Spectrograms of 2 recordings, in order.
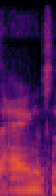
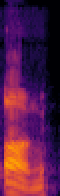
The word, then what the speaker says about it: Aang: It's just pronounced Aang, and you say Ung, and that's a different name.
